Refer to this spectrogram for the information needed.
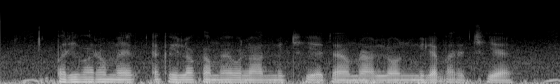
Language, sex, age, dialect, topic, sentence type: Maithili, male, 18-24, Angika, banking, question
